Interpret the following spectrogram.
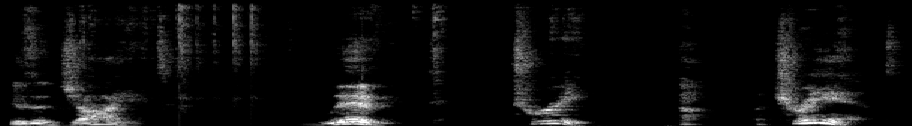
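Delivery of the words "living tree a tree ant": dramatic reveal. A narrator's reading.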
